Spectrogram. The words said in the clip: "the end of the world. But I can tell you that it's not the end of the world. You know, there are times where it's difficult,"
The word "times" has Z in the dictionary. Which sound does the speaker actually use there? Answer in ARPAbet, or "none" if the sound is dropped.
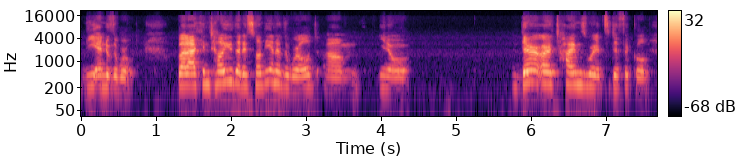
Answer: Z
